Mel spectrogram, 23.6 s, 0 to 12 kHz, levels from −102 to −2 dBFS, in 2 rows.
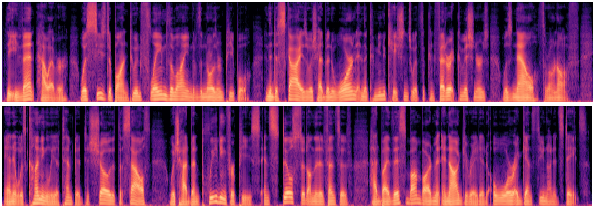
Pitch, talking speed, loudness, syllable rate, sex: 95 Hz, 165 wpm, -21 LUFS, 5.0 syllables/s, male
